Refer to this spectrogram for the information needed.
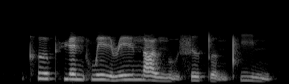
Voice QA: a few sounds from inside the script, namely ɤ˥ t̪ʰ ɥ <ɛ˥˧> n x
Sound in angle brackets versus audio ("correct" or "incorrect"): correct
